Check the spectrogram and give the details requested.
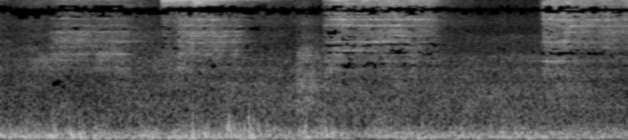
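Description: Double-stack container freight train passing close by: a steady low rumble of wheels and cars on the rails, with a high hiss that cuts in and out every second or two.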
